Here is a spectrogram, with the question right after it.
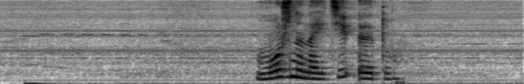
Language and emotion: Russian, neutral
